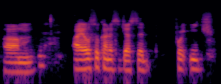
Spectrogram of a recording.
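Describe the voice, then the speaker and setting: A man's voice: medium pitch, steady tone, unhurried. A man presenting and moderating an online workshop, speaking hesitantly with many fillers and restarts.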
